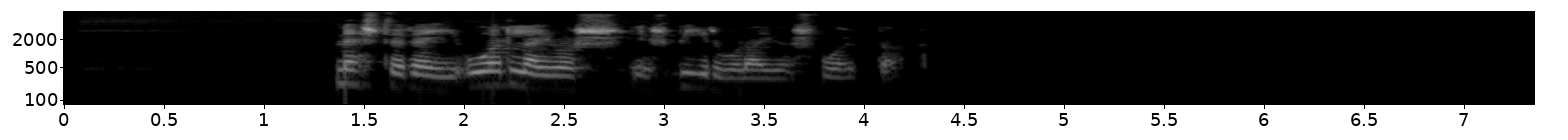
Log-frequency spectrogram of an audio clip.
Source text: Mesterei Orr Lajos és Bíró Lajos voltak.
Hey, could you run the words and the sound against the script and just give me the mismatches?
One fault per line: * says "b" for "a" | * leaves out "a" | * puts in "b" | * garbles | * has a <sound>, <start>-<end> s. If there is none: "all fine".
all fine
